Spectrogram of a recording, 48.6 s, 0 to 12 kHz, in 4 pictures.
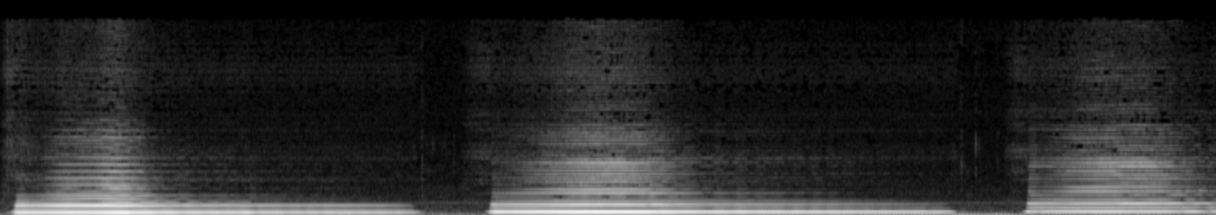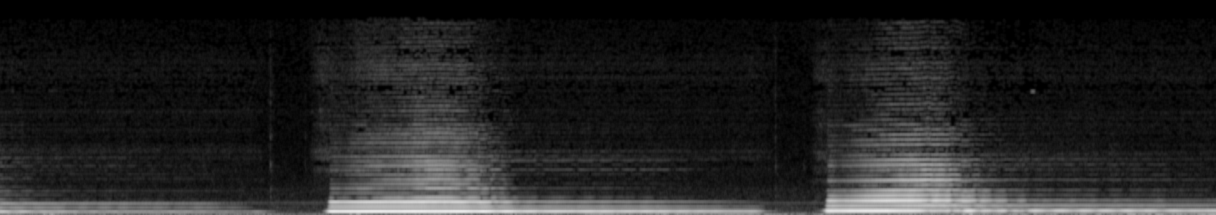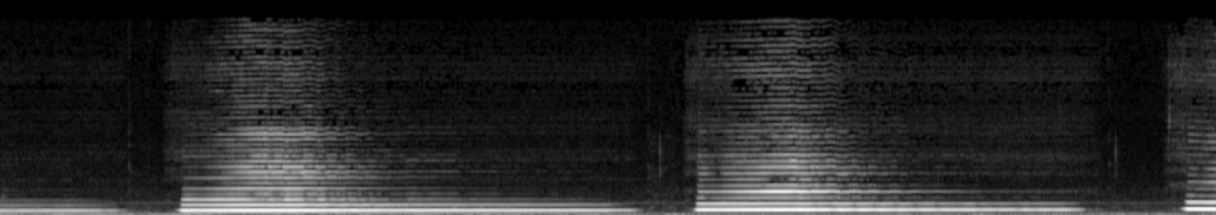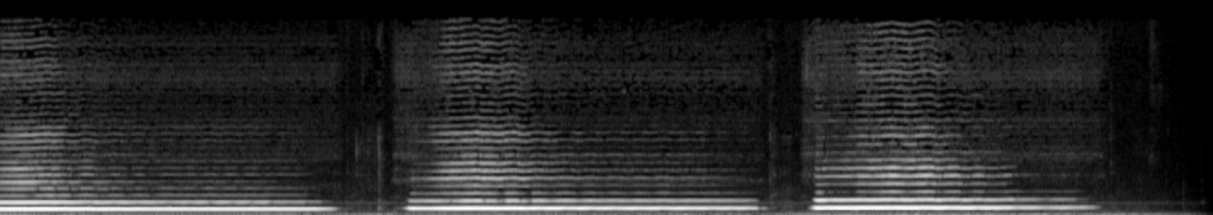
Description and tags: Scale by Duduk - Armenian double-reed wind instrument
Recorder: Zoom H4n Sp Digital Handy Recorder
Studio NICS - UNICAMP
escala, armenia, duduk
